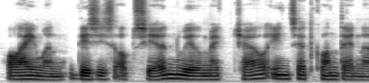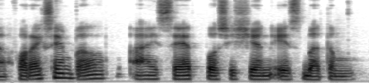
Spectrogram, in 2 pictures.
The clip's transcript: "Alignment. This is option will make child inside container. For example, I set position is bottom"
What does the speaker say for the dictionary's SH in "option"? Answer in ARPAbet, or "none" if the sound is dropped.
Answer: S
